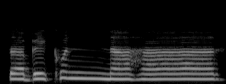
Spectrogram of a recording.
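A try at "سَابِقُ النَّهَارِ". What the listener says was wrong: Okay, seen is followed by a blank alif, and it is acting here as alif maddiya. Okay, so 2-second elongation is required here. Seen should be prolonged.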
